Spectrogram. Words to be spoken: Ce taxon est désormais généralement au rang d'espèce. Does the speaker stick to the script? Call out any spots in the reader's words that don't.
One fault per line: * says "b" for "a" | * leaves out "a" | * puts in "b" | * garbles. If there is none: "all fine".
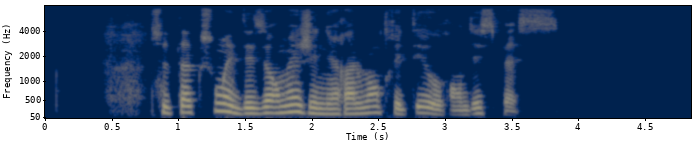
* puts in "traité"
